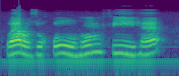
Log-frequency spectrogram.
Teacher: را سكون preceded by فتحة is heavy.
